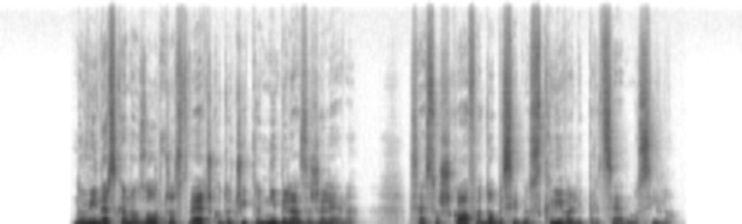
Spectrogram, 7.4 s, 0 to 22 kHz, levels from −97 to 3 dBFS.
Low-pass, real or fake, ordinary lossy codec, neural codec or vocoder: none; real; none; none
